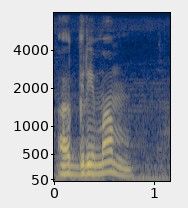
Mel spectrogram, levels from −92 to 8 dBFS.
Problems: constant background noise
